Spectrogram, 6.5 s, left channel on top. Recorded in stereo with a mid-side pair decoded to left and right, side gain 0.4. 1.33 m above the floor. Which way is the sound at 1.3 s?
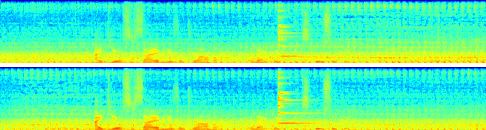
45° right.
